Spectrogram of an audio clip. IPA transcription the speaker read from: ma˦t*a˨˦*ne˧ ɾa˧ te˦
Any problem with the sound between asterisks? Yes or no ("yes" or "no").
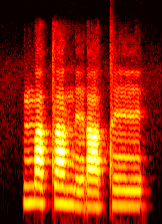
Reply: yes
